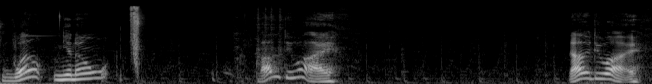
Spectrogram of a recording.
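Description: A young man streams a game and talks with his viewers in a playful, animated way, hums little tunes and reads chat aloud. His voice sits a little high for a man and swings widely in pitch. Faint music plays behind him. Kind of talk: live gameplay commentary.

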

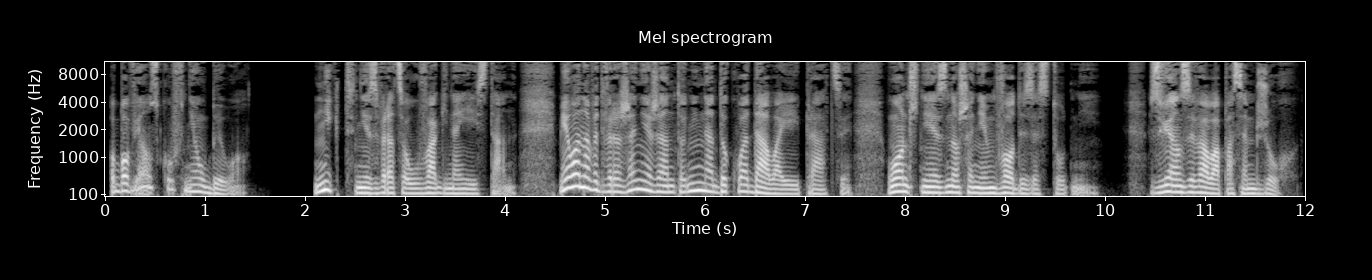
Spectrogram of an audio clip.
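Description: A woman narrating a family saga audiobook in a measured, expressive reading on a close studio mic. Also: extremely low pitch, dry recording. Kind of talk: scripted narration.

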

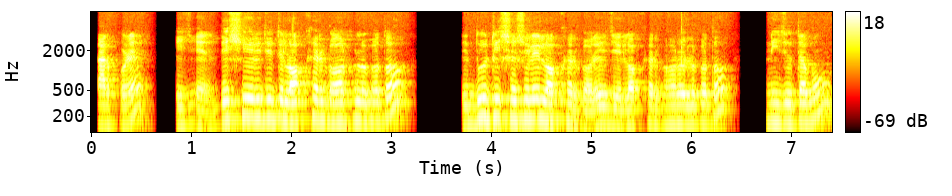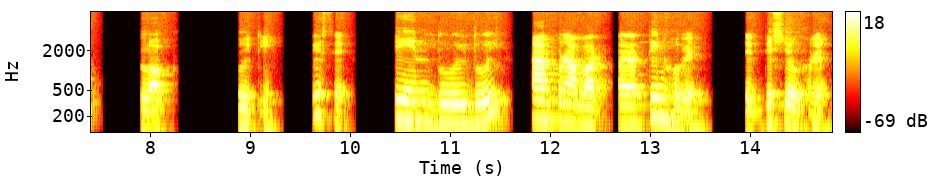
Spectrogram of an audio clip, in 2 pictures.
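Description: In an online math class, a man with a higher-pitched, darkish voice explains each step at normal speed, leaving long pauses. He asks himself questions, answers them, and keeps repeating "ঠিক আছে".

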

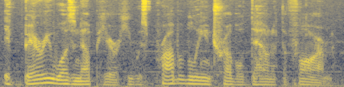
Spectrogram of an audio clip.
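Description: A man voicing a calm, low game narrator. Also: fairly quick, slight background noise, natural voice. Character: male writer hero, dry narrator.

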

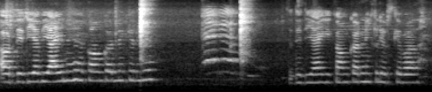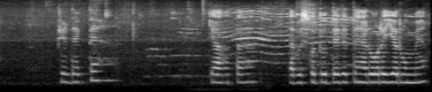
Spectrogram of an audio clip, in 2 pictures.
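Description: A woman vlogger chats casually at home, holding her phone at arm's length as she moves through the kitchen and bedrooms. Her voice is fairly high and flat, a little slow with long pauses, and the background is noisy. Between remarks she talks to her children.

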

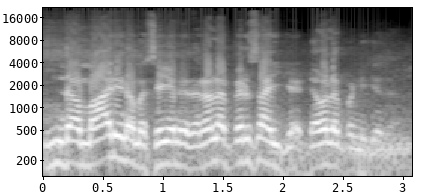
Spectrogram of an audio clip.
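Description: A man's voice: high voice, quick pace, very noisy. A man speaks as an ascetic holy man, outdoors beneath a tree. His talk is rambling and preachy, circling back to his grievances as he lectures. It is an impassioned interview monologue. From Tamil Nadu.

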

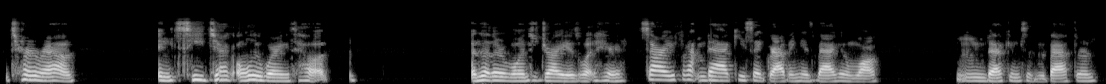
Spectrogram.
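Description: A young woman with a low, warm voice reads fan fiction aloud, adding casual, rambling commentary that is blunt and full of swearing. She often cuts herself off mid-thought. The recording is dry and muffled.

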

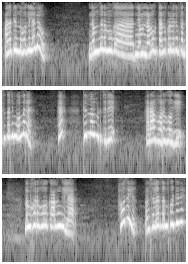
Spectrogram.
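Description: Lady voicing a squeaky village wife in a cartoon, nags fast and scolds nonstop. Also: fairly even intonation. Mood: complaining. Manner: nagging, complaining, quick scolding. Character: scolding village wife of a drunkard, middle-aged. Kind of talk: cartoon comedy voice acting.

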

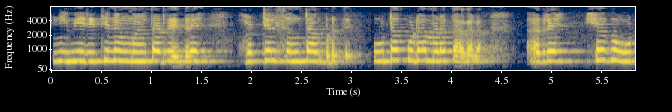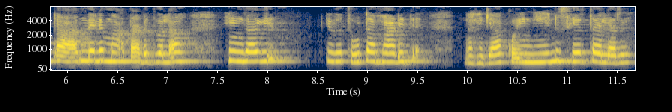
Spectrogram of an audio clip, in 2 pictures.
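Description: A woman voicing a young orphaned wife in a cartoon, gentle and imploring. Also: very high voice, little pitch movement, fairly quick, gravelly, dull audio. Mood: pleading. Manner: tearful, imploring.

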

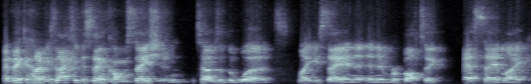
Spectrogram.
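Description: A man's voice: mid-range voice, fairly even intonation, quick pace, bright, forceful tone. A man with a Northern English accent from Hull, hosting a casual conversation in a rambling, hesitant way and laughing at himself. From Hull, North of England. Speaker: host. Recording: roomy echoey recording.

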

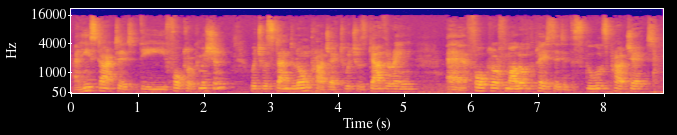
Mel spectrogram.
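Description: A man's voice: medium pitch, very echoey. Man, Irish accent, lilting storyteller, reflective casual delivery, distant microphone, faint background noise. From Ireland. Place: beside a small fire in a dark stone hearth. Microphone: distant camera microphone.

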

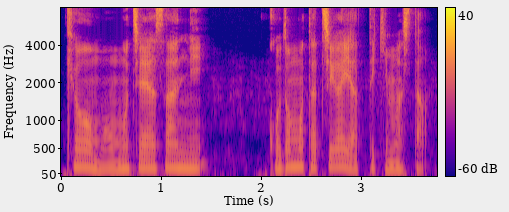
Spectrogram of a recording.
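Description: Soothing male bedtime storyteller, mellow tone, gentle picture-book narration. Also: mid-range voice, a little fast, smooth. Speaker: storyteller reading picture books aloud to listeners.

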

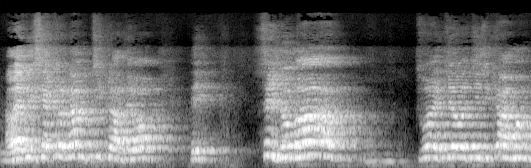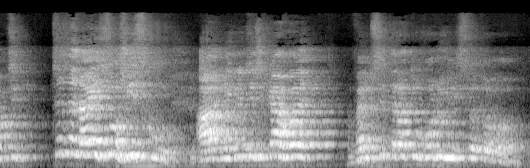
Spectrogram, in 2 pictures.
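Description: A middle-aged man preaching an informal sermon in a conversational way, repeating phrases and talking straight to his listeners. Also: extremely high pitch. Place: church hall. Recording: echoey room, distant mic.

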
